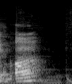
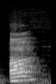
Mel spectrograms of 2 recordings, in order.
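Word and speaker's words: bomb: अगर किसी शब्द के अंत में MB होता है तो उसमें B है वो साइलेंट रहता है, जैसे बॉम्ब, बॉम्ब, बॉम्ब, वॉर्म, डम, लैम, क्लाइम, टम।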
